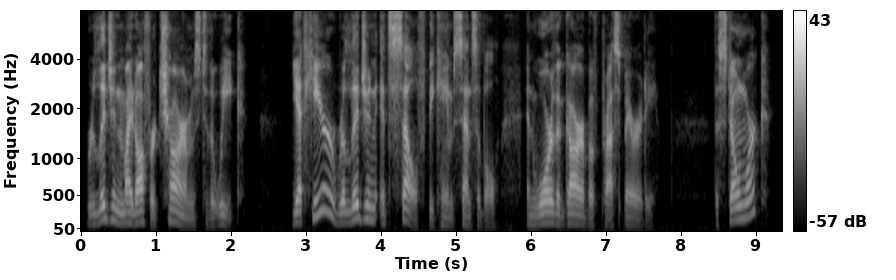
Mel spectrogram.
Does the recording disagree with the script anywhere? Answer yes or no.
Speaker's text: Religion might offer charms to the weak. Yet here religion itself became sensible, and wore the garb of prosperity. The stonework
no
